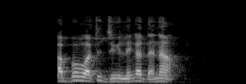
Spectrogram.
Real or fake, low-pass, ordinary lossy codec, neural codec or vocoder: fake; 9.9 kHz; Opus, 64 kbps; vocoder, 22.05 kHz, 80 mel bands, WaveNeXt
